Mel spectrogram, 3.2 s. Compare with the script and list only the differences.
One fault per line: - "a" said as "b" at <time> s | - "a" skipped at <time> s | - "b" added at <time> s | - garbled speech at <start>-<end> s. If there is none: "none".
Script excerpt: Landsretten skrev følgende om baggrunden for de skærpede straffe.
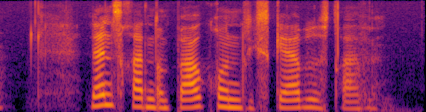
- "skrev følgende" skipped at 1.2 s
- "for" skipped at 1.8 s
